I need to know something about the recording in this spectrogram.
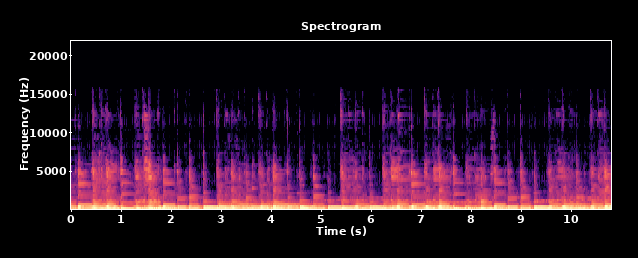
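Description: Acoustic guitar played solo between the sung verses of an old-time ballad: a steady, rhythmic run of picked and strummed notes carrying the tune.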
